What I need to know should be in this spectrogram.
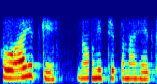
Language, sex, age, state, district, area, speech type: Marathi, female, 18-30, Maharashtra, Osmanabad, rural, conversation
